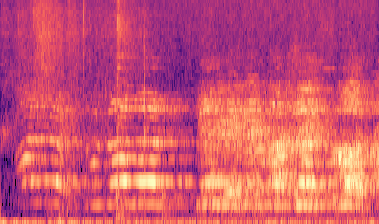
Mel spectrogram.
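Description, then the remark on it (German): A crowd of protesters chants together outside a door in Mainz, Germany, their massed voices rising and falling in sustained shouted phrases, 'alle zusammen gegen den Faschismus', over steady background noise. “Ah, alle zusammen gegen den Faschismus.”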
